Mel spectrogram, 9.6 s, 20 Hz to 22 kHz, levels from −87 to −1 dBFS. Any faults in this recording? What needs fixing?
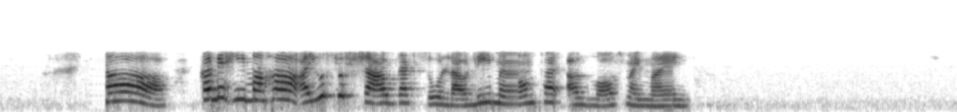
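iLBC codec, throughout the clip: the whole recording has passed through the iLBC narrowband VoIP codec, and the damage is plainly audible. Nothing above 4 kHz survives, so the speech sounds boxed-in, slightly rough and synthetic. Each short frame's excitation is coded independently, trading some smoothness for robustness, and the quality points to the 15.2 kbps mode with 20 ms frames. To prevent this, capture or transmit with a wideband or fullband codec such as Opus at a generous bitrate.

Lost iLBC frames, at 0.86–1.08 s (about 200 ms), 5.06–5.20 s (about 120 ms) and 6.64–6.74 s (about 80 ms): packets went missing and the decoder filled each gap by repeating the last pitch cycle blended with noise, so the speech turns into a held, faintly buzzy vowel. The longest gap fades as the concealment runs on. Because iLBC frames stand alone, normal speech returns almost immediately after each gap. 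To prevent this, use a network path with less packet loss, a larger jitter buffer, or forward error correction.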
